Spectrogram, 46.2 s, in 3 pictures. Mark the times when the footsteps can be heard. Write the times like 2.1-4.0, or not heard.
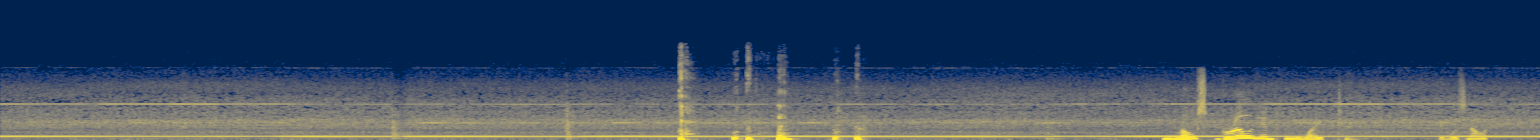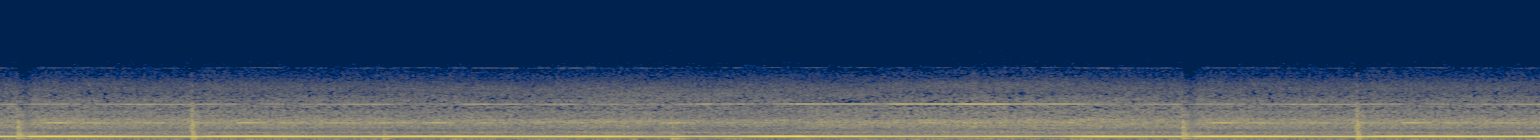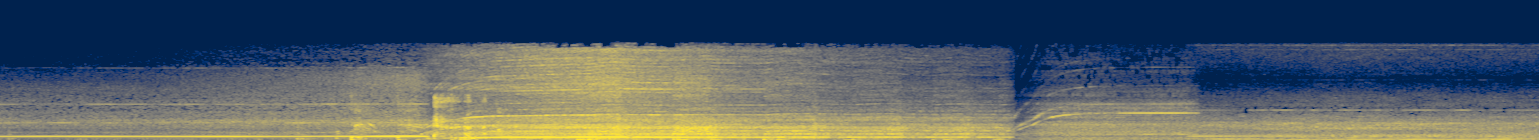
not heard.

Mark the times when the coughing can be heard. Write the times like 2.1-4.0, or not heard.
6.8-8.7, 34.1-35.9.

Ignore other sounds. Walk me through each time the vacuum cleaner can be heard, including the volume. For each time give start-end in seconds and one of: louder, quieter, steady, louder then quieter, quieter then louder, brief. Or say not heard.
0.0-46.1 louder.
